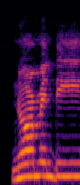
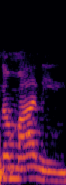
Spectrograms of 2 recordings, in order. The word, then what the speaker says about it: Normani: Normandy, who they was like, is that how you say her name? That child, they all video birds. Yeah, she's a whole singer. Like she got a whole group. Normani. She used to Normani. There we go.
